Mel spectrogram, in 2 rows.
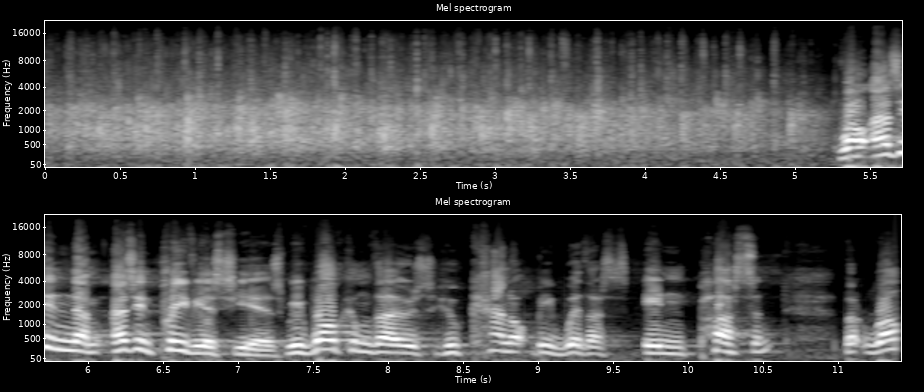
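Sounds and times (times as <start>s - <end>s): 
audience applause: 0.0s - 5.4s
speech: 5.3s - 11.4s.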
